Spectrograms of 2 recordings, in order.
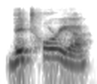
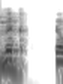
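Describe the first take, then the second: First: A doubled T with no K sound. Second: A K sound comes before the T. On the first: The speaker calls it right. "Vittoria with a T" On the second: The speaker calls it wrong. "not Victoria like the queen"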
